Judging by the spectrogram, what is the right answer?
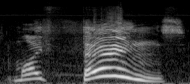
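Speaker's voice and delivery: loud vampire cry of dismay; vampire discovers his fangs gone. A narrator's reading. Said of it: "he cried finally".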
